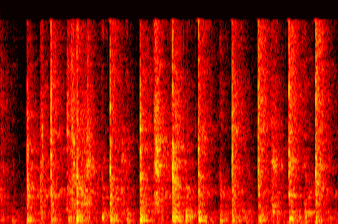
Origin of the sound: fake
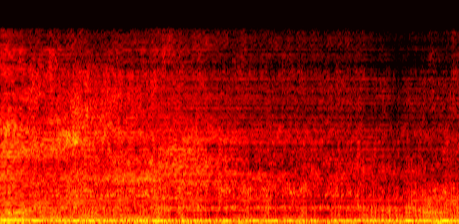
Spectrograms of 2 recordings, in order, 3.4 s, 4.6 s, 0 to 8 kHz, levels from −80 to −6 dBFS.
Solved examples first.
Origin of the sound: fake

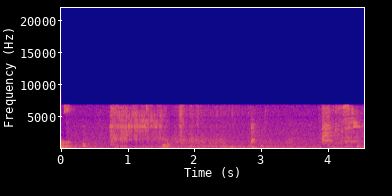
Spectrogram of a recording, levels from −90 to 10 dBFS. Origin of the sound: real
